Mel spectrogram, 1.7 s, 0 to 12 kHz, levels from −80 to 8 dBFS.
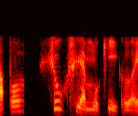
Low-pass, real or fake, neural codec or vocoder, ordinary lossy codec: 7.2 kHz; real; none; MP3, 96 kbps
